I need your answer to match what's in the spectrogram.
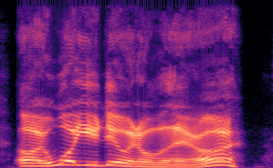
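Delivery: put-on thick British accent. Describing an arc full of British characters, mimicking one: heavy British accent. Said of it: "there are so many heavy British".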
